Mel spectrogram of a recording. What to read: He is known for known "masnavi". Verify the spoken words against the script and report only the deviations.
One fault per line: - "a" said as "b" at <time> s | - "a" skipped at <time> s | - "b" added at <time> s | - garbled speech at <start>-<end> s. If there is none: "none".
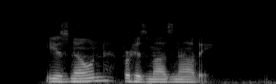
- "known" said as "his" at 1.3 s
